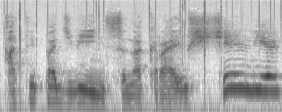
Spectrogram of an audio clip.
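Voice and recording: Text is read aloud in a natural voice.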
